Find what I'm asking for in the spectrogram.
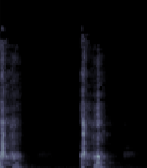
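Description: Two theatrical, deliberate fake coughs from a girl pretending to be ill, each a short voiced burst, separated by about a second of quiet. No one speaks.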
